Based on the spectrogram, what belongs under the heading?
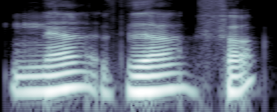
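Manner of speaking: nadafa drawn out syllable by syllable; slow right down on nadafa, final syllable rising; teacher spelling out na-da-fa by sound; slow clear pronunciation. Shown as a demonstration. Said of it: "see how the letter is pronounced".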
